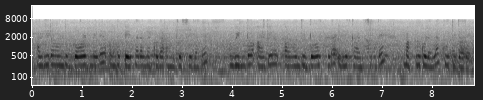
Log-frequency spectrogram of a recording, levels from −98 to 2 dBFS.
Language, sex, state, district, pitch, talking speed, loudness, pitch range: Kannada, female, Karnataka, Belgaum, 235 Hz, 120 wpm, -20 LUFS, 230-245 Hz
